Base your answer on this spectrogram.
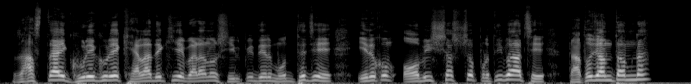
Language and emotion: Bengali, surprised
